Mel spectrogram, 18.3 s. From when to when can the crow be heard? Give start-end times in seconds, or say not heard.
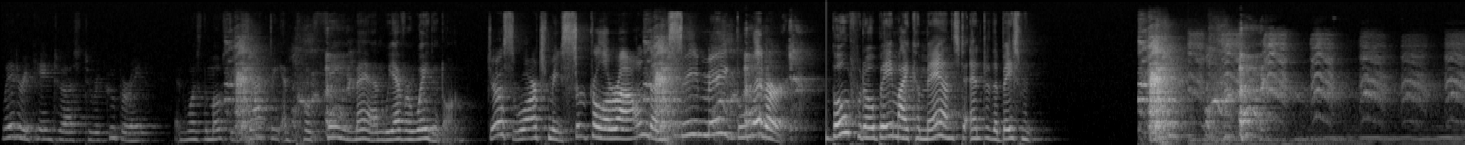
14.8-18.2.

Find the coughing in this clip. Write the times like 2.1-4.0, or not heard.
2.8-4.5, 8.0-10.1, 14.2-15.8.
